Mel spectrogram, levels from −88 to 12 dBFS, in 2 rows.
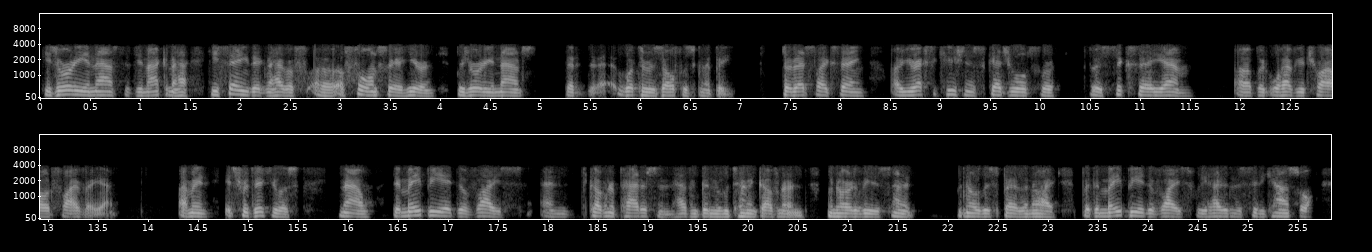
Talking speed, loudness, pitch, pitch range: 225 wpm, -29 LUFS, 140 Hz, 130-155 Hz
